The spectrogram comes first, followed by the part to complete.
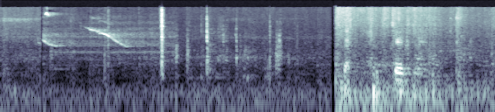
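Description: A single high call gliding down in pitch about half a second in, followed by a few sharp clicks; a little after the middle the background suddenly gets louder, with short low calls over it.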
